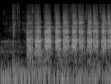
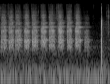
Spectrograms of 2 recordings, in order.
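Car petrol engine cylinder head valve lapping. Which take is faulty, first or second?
first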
